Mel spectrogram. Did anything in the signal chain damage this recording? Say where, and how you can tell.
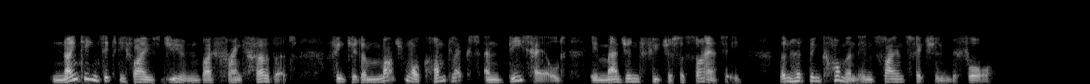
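Yes, at the codec stage: an AMR rate drop, twice, from 1.26 to 4.73 s and from 6.40 to 9.63 s. The speech turns rougher and buzzier with no gap and the same 4 kHz band edge, which fits a fall from 12.2 to 4.75 kbps. On a spectrogram, harmonics blur while the band edge holds steady.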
